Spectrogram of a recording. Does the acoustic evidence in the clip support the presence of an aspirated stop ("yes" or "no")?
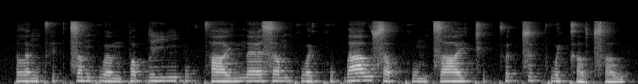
yes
